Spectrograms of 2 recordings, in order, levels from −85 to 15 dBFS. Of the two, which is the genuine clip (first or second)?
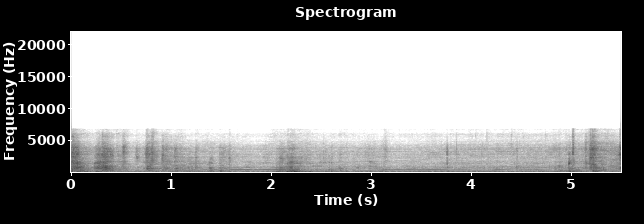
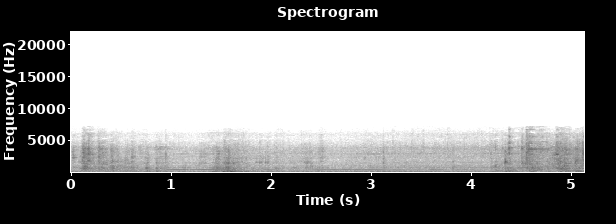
second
